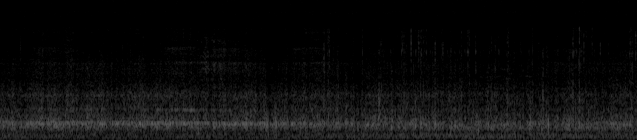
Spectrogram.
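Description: Steady wind and road rumble picked up by a camera mounted on a moving bicycle, with a constant low hum and no distinct events.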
